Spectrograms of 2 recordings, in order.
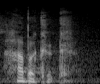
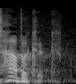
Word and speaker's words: Habakkuk: His name is Habakkuk, although others pronounce it differently. His name is Habakkuk.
